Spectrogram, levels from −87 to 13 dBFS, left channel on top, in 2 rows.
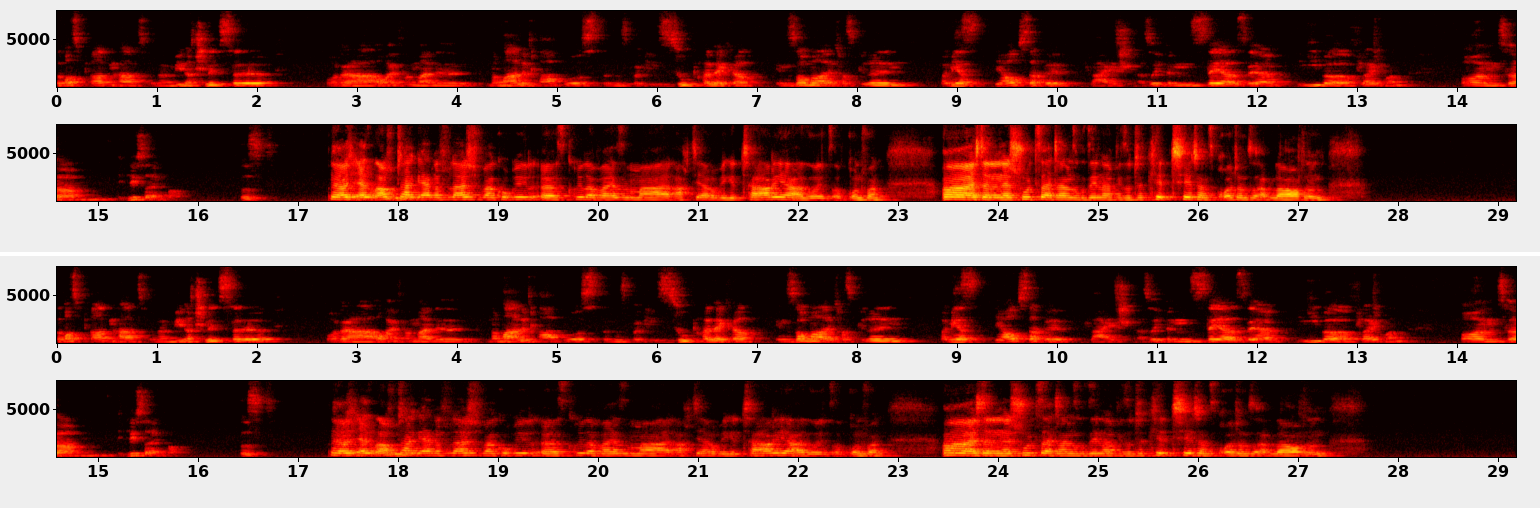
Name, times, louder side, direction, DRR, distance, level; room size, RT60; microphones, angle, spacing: voice 1, 0.0-2.1 2.7-6.9 7.2-8.4 8.8-10.1 10.3-13.4 14.0-15.0 15.3-15.8 16.4-16.6 17.4-18.2, left 1 dB, 70° right, 1.3 m, -36 dB
voice 2, 17.3-27.7, left 4 dB, 70° left, 0.4 m, -29 dB
3.5 x 2.1 x 2.7 m
head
